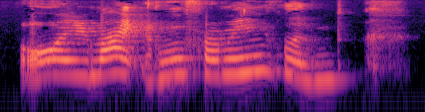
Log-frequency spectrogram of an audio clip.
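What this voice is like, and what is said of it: Failed English accent attempt. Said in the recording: “I went to go for English, but I just went higher on my accent. ... That didn't indicate an English accent.”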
